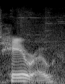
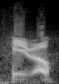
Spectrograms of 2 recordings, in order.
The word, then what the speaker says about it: Hero: Apparently, he's wanting the pronunciation as Hero. So Hero, okay.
